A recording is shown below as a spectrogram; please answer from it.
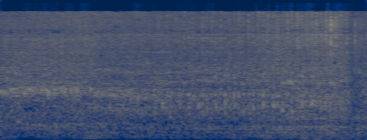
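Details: STX Kanyon RC car gearbox, bench-tested after teardown and reassembly to fix stripping and grinding noises: smooth, steady motor whine with an even gear hum, clicking gone, no skipping; normal gearbox running.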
